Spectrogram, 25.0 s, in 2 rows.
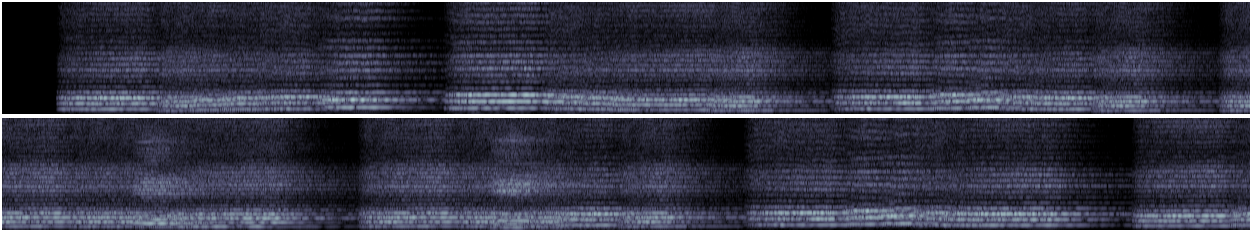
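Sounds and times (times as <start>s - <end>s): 
alto voice singing SATB practice music: 0.6s - 24.9s.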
